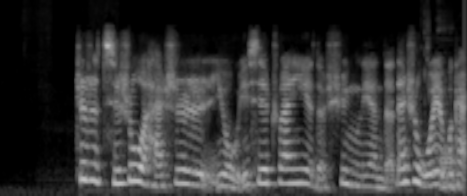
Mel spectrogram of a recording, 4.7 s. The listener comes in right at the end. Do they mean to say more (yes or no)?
no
